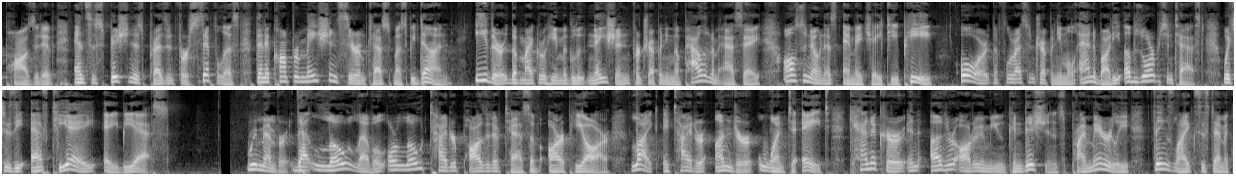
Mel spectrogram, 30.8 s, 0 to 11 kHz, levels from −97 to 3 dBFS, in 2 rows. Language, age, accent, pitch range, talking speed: English, 50-69, American, 105-175 Hz, 125 wpm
